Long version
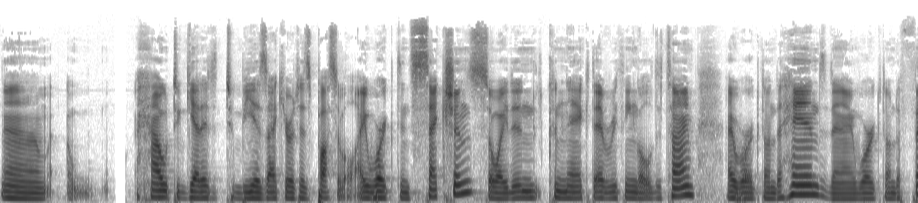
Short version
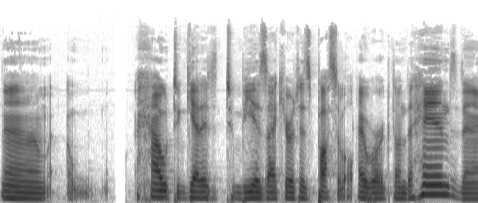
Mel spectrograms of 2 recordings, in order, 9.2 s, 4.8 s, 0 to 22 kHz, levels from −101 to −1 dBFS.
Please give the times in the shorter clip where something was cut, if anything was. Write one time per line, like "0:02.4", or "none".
0:03.5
